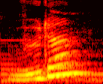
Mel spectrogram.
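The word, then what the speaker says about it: vodun: Another type is called Voodoo, which is an Afro-Haitian religious closed practice that blends West African, I think it's pronounced Voodoo, religion and Roman Catholicism into their practice.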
